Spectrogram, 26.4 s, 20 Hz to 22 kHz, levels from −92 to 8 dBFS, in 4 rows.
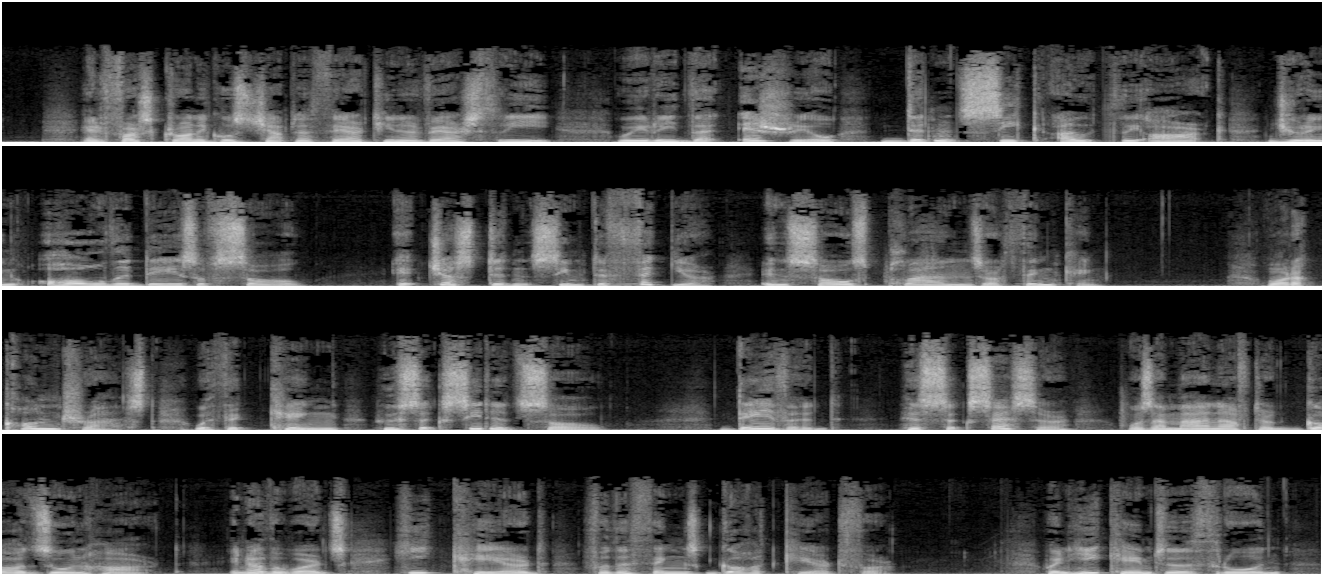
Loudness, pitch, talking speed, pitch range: -15 LUFS, 155 Hz, 160 wpm, 125-205 Hz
